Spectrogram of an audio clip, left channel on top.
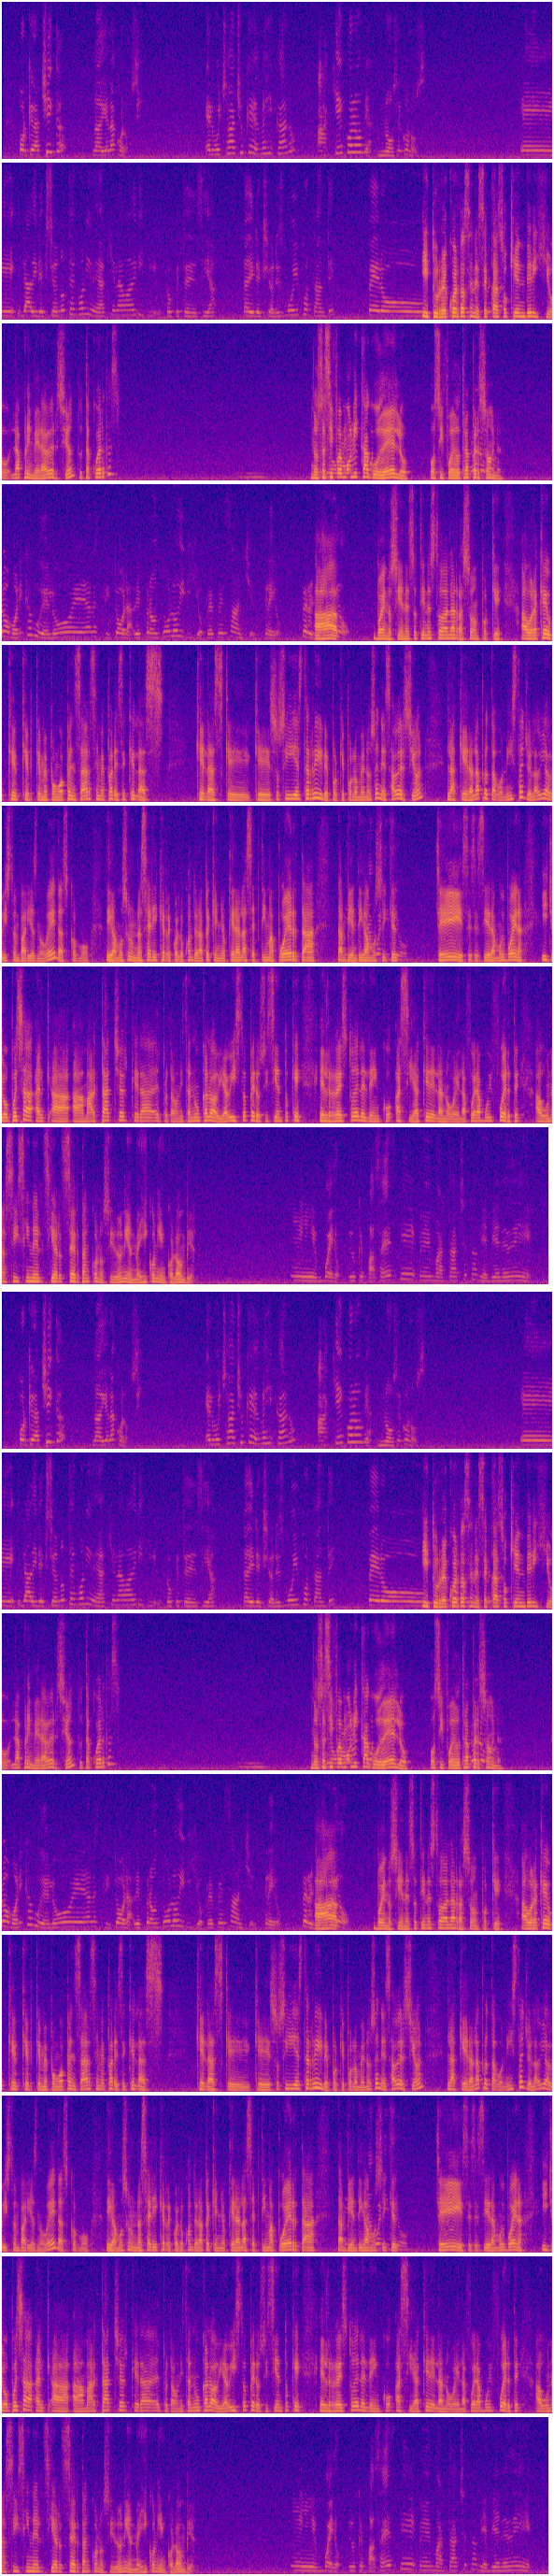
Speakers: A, on the right (about 30°); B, on the left (about 55°).
A: Porque la chica nadie la conoce. El muchacho que es mexicano, aquí en Colombia, no se conoce. Eh, la dirección no tengo ni idea quién la va a dirigir, lo que te decía, la dirección es muy importante, pero
B: ¿Y tú recuerdas
A: no, por ejemplo,
B: en ese caso
A: esa...
B: quién dirigió la primera versión? ¿Tú te acuerdas?
A: Mm, No
B: No sé si fue
A: me
B: Mónica
A: acuerdo.
B: Gudelo o si fue de otra
A: No,
B: persona.
A: no, Mo- no, Mónica Gudelo era la escritora. De pronto lo dirigió Pepe Sánchez, creo, pero él
B: Ah,
A: ya murió.
B: Bueno, sí, en eso tienes toda la razón, porque ahora que, que, que, que me pongo a pensar, sí me parece que las, que las, que, que eso sí es terrible, porque por lo menos en esa versión, la que era la protagonista, yo la había visto en varias novelas, como digamos en una serie que recuerdo
A: Claro.
B: cuando era pequeño que era La Séptima Puerta, también
A: Sí,
B: digamos
A: que era buenísimo.
B: sí que Sí, sí, sí, sí, era muy buena. Y yo pues a, al- a, a Mark Thatcher, que era el protagonista, nunca lo había visto, pero sí siento que el resto del elenco hacía que la novela fuera muy fuerte aún así sin él ser, ser tan conocido ni en México ni en Colombia.
A: Eh, bueno, lo que pasa es que eh, Marta Thatcher también viene de,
